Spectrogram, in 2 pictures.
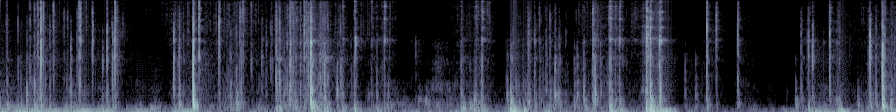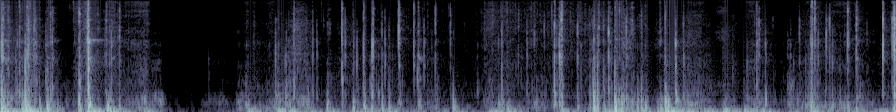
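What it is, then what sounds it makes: Inflatable plastic air cushion. Hands with long nails grip the sides of a clear, hollow, air-filled inflatable plastic air-column cushion and squeeze it. Dense bursts of crinkling and crackling follow, with sharp, quickly fading snaps over a heavy low rumble and a brief silence just past the midpoint.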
